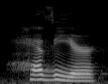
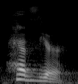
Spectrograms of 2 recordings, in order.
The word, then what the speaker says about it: heavier: of predatory cited earlier so heavier heavier we can make it sound like two syllables instead of three mediate mediate another one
